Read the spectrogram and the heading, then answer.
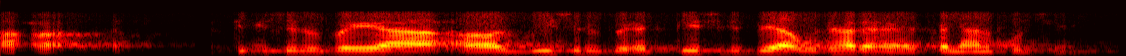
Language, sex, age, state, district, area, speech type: Hindi, male, 45-60, Bihar, Samastipur, rural, conversation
